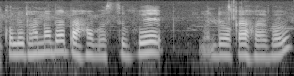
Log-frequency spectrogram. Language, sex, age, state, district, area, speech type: Assamese, female, 30-45, Assam, Charaideo, rural, spontaneous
